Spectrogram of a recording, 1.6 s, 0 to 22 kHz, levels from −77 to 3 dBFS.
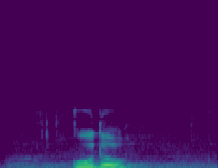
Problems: none marked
